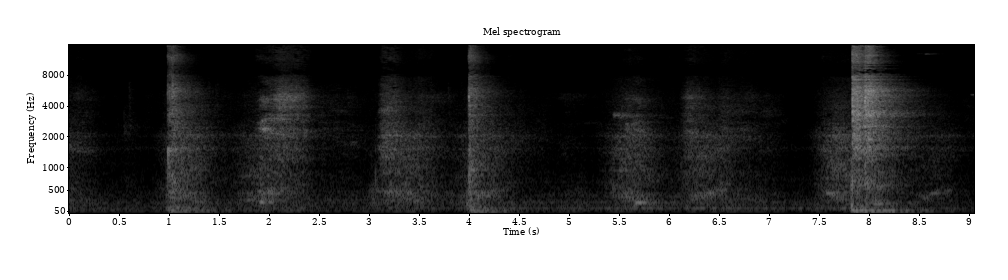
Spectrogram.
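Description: A heavy barbell thuds down onto a rubber floor.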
